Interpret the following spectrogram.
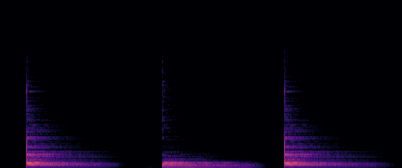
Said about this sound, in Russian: сказала большая сковородка. «Послушайте теперь меня». И она зазвонила, как колокол.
